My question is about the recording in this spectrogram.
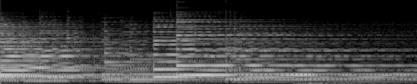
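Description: Electric guitar, a Fender Stratocaster, played clean through an Axe-FX III with the distortion's drive at zero. Chords are struck about a second in and again just under two seconds in, then left to ring and fade.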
